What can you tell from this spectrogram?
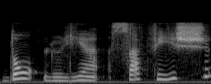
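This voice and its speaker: A woman teacher speaks at a very slow, deliberate pace, repeating each example word carefully. Her voice is slightly husky and her pitch moves in a lively way. The recording sounds dull and lo-fi. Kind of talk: recorded reading lesson.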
